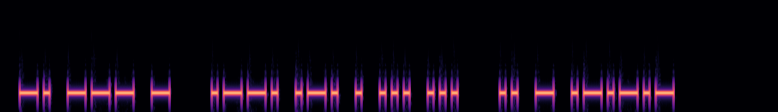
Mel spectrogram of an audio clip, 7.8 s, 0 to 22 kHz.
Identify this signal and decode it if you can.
Morse code, heard as a keyed tone, about 21 wpm, 700 Hz. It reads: NOT PRESS IT.
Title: Sentences from Top 1000 Words - Review Part 1 - 20wpm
